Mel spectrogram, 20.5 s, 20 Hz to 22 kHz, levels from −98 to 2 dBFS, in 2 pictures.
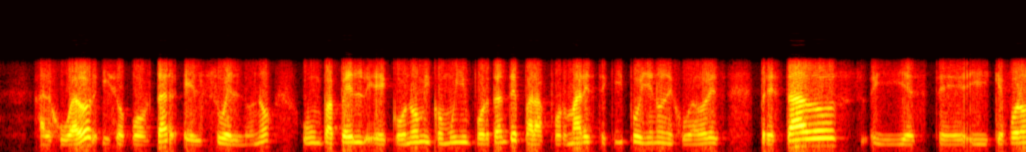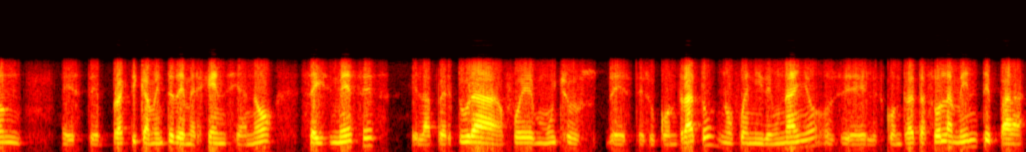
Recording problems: phone-call audio; poor line; nothing above 4 kHz

